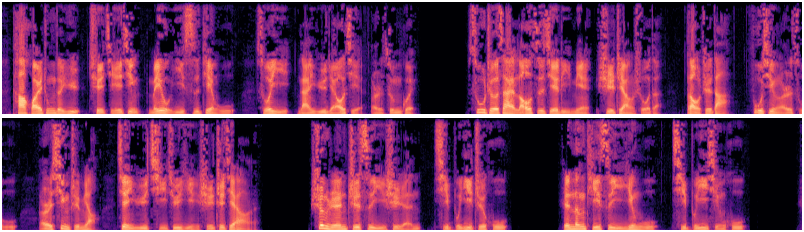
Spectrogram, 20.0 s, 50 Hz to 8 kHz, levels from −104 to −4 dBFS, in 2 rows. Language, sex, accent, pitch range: Chinese, male, native, 85-130 Hz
